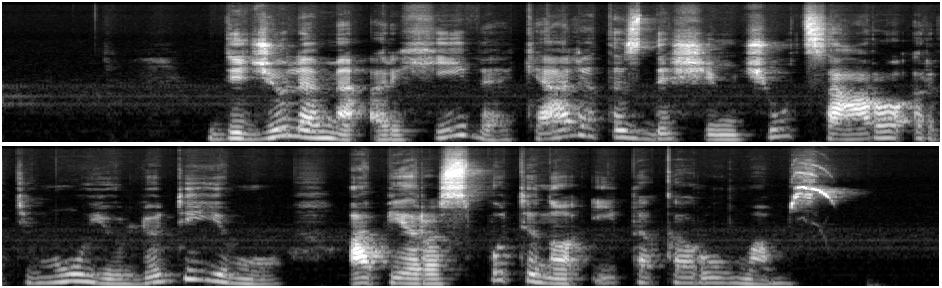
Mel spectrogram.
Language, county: Lithuanian, Vilnius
